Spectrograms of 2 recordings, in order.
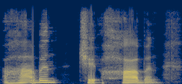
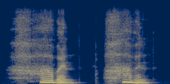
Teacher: вимовляється як глухий звук щось подібне середнє між х і г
